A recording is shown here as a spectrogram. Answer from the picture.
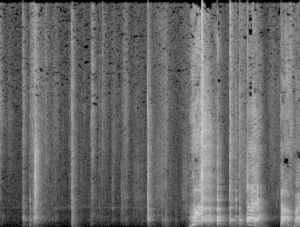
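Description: Light taps and clicks of a small ball and a plastic water bottle being tossed and caught in the hands while juggling, then a man's voice briefly about four seconds in.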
